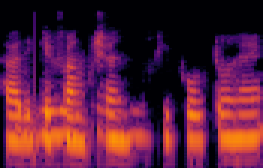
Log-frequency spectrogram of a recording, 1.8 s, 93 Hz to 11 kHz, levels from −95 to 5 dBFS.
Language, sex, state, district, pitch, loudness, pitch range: Hindi, female, Uttarakhand, Uttarkashi, 215 Hz, -28 LUFS, 210-220 Hz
